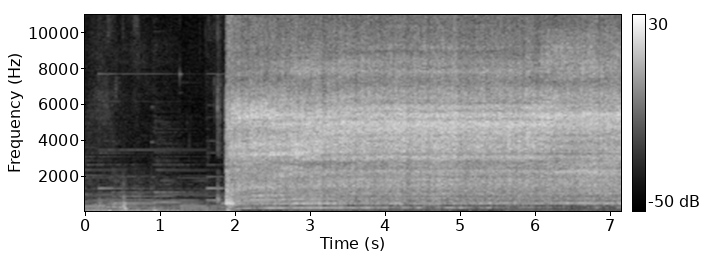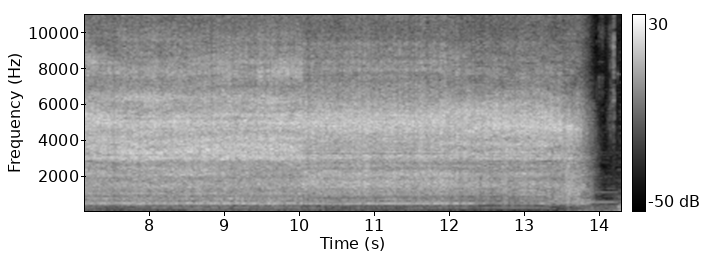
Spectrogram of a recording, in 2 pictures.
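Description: A blender grinds sautéed Vadhanarayanan leaves with a little water, starting abruptly and running as one loud, steady, whirring drone for about twelve seconds before cutting off, with no talking.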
